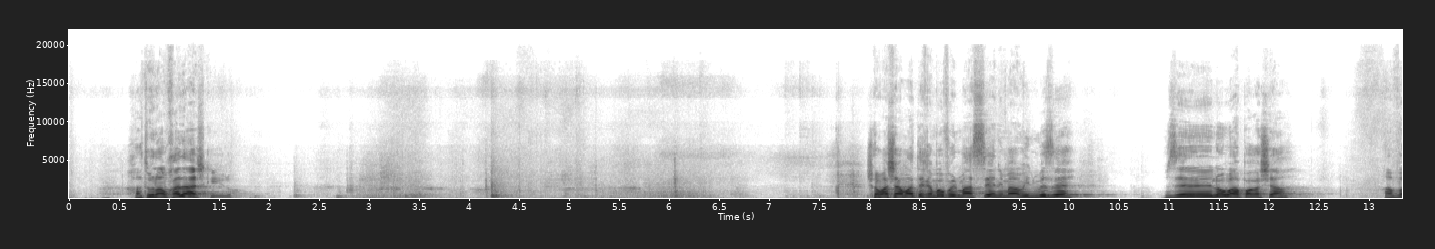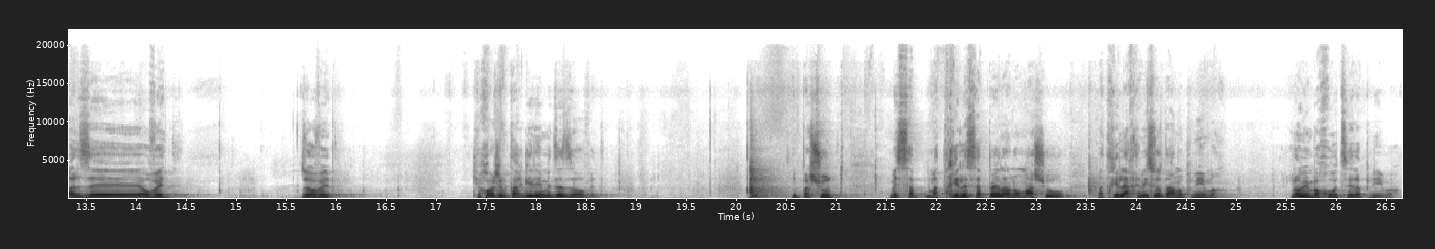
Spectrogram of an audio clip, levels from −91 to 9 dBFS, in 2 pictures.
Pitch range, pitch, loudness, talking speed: 155-210 Hz, 180 Hz, -13 LUFS, 90 wpm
